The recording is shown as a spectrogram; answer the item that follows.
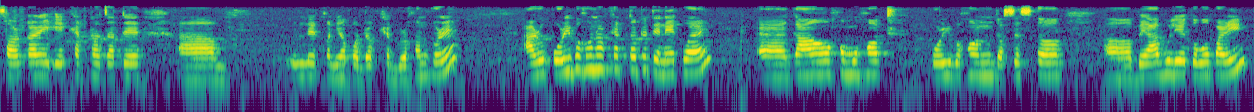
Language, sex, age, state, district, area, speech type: Assamese, female, 45-60, Assam, Tinsukia, rural, spontaneous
